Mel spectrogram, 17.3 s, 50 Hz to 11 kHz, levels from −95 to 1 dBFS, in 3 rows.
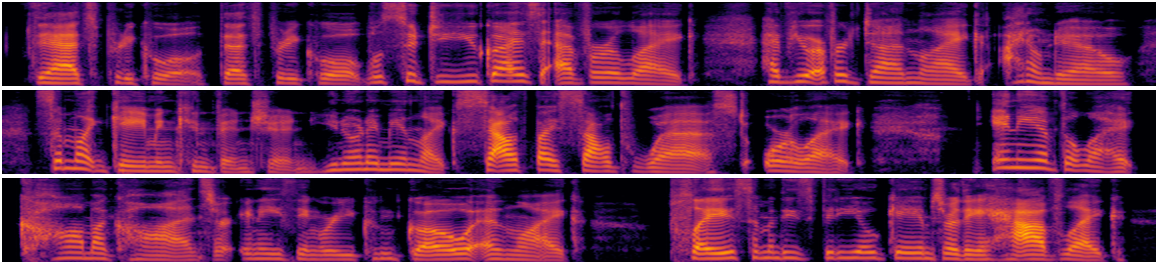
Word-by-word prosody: That's 175 -3 +6
pretty 175 -4 -9
cool, 280 +9 -8
that's 165 -2 -1
pretty 175 -3 -6
cool. 160 -3 -5
Well, 210 +2 -7
so, 265 +6 -2
do 230 -2 -5
you 230 +2 -7
guys 250 -2 +2
ever, 190 +1 0
like 160 -5 -4 0.3
have 220 -2 -3
you 235 - +1
ever 250 - +2
done, 190 -2 -4
like, 155 -5 -3
I - - -3
don't 220 -6 -6
know, 145 -3 -4 0.3
some, 285 0 -3
like, 270 -9 -1
gaming 175 -3 +1
convention, 145 -5 -6
you 215 +5 -9
know 235 - -3
what 245 - -3
I - - -1
mean? 230 -3 -6
Like, 170 - -5
SXSW 175 - +2
or, - - -1
like, 480 0 -3 0.6
any 310 0 +2
of 280 - -4
the, 230 - -4
like, 170 -5 -6 0.2
Comic 205 -2 -3
Cons, 155 -2 -3
or 155 - -6
anything 185 -2 -7
where 165 0 -5
you 165 -1 -9
can 195 +1 -12
go, 170 +3 +4
and, 180 -1 -2
like, 150 -4 -3 0.4
play 195 +2 +6
some 230 0 -7
of 225 - -7
these 220 -4 -8
video 220 0 -5
games, 205 -1 -2
or 190 - +4
they 175 -1 +4
have, 170 +1 +9
like, 150 -3 0
185 Hz, 200 wpm, -27 LUFS, 165-220 Hz, 0.6 s, have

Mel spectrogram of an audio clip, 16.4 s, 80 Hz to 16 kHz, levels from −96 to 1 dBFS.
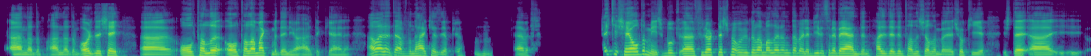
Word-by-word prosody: Anladım, 105 -3 0
anladım. 105 0 -4
Orada 135 +2 +3
şey, 135 -1 +2 0.3
eee, 110 0 +3
oltalı 130 +5 +3
oltalamak 140 +5 +3
mı 105 -2 -6
deniyor 95 -2 -3
artık - - -8
yani. 90 -1 -6 0.3
Ama 200 0 +4
zaten 155 -8 -1
bunu 135 +1 -3
herkes 145 -5 0
yapıyor. 110 +7 -9 0.2
Hı - - -14
hı, 115 +1 -12 0.3
eve 120 0 -3 1.1
Peki 215 0 -4
şey 190 -1 +4
oldu 200 +3 +4
mu 165 - -2
hiç? 125 +1 -3
Bu 155 +2 -3
f - - -9
eee, 140 0 +4
flörtleşme 175 +4 -1
uygulamalarında, 160 -1 -1
böyle, 130 -2 -3
birisini 150 +1 -3
beğendin, 130 -3 +4
"hadi" 140 -1 0
dedin, 135 0 -1
"tanışalım", 130 -2 -3
böyle, 100 -1 -4
çok 120 +3 -6
iyi. 105 +1 -5 0.2
İşte, 120 +3 +1
eee, 115 0 +2
iii, 305 +1 -13
130 Hz, 150 wpm, -21 LUFS, 115-155 Hz, 1.1 s, Ama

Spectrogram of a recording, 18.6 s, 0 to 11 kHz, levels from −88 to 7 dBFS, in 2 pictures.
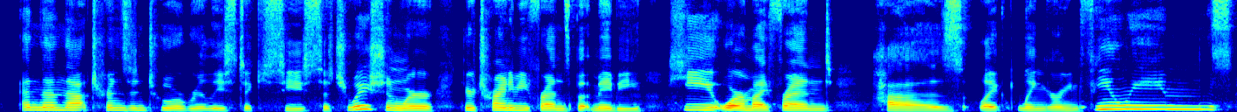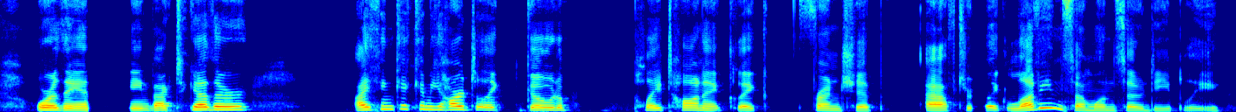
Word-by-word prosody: and 250 0 -1
then 245 0 0
that 230 0 +1
turns 230 -2 -5
into 215 0 -5
a 200 -1 -1
really 195 +1 -4
sticky 195 0 -9
situation, 265 - 0
where 205 -3 +2 0.2
you're 225 -1 +1
trying 225 0 +2
to 225 - +1
be - - -3
friends, 200 -1 0
but 205 -1 0
maybe 185 -1 -3 0.2
he 260 -2 -3
or 225 -1 +8
my 195 -2 +4
friend 200 -1 0 0.4
has, 180 -2 0
like, 185 -1 +2
lingering 180 -2 -5
feelings 325 0 +1 0.3
or 225 -1 +7
they 210 -2 +1
end 200 - 0
up 195 - -5 0.3
getting 205 0 -3
back 215 0 +1
together. 280 +1 +7 0.8
I 240 +2 +6
think 315 +4 -4
it 345 - -5
can 325 - -3
be 295 - -2
hard 295 +2 +5
to, 275 - -3
like, 245 -1 -2 0.2
go 235 +1 +1
to 230 -1 -3 0.5
platonic, 220 -2 -4
like, 195 - -3 0.3
friendship 195 -4 -5 0.3
after, 195 +2 +1
like, 200 0 0
loving 385 - +4
someone 190 -4 -5
so 185 +1 -6
deeply. 185 0 -16
215 Hz, 165 wpm, -25 LUFS, 195-250 Hz, 0.8 s, or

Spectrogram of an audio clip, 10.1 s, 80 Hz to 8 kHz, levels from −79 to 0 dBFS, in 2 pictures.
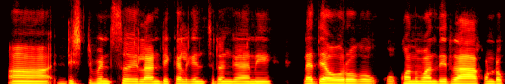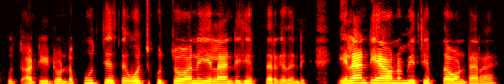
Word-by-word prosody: అహ్, 180 -1 +2 0.2
డిస్టర్బెన్స్ 195 -2 -5 0.2
ఇలాంటివి 180 0 0
కలిగించడం 175 0 -3
గాని, 170 0 -1 0.4
లెతే 180 +1 0
ఎవరోగొ 175 +1 +1 0.4
కొంతమంది 180 -1 +1
రాకుండా 170 +1 +3
కూర్చ్ 180 -4 -13
అటు 180 +2 -4
ఇటు 180 0 -5
ఉంటా 175 0 -4
పూజ 230 -1 -1
చేస్తే 220 0 0
వచ్చి 200 -3 0
కూర్చో 205 -1 -2
అని 205 +1 0
ఇలాంటివి 190 +1 +1
చెప్తారు 185 -1 -2
కదండీ. 155 -2 -5 0.4
ఇలాంటివి 235 +2 +7
ఏమన్నా 220 0 +4
మీరు 215 -3 0
చెప్తా 205 +2 -2
ఉంటారా? 175 0 -4
180 Hz, 155 wpm, -20 LUFS, 175-195 Hz, 0.4 s, ఇలాంటివి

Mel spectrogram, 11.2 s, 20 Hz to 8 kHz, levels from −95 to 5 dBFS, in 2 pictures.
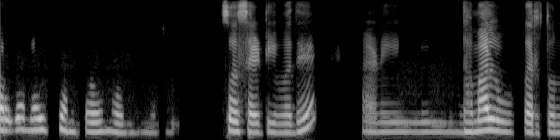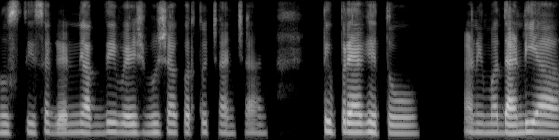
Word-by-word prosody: Organise 235 +1 +4
करतो 205 -4 0
हो 195 - -3 1.0
सोसायटीमध्ये 200 +1 +1 0.6
आणि 205 +1 -8 0.7
धमाल 225 +3 +5 0.3
करतो 185 -1 -2
नुसती. 185 +1 0
सगळ्यांनी 190 0 -2
अगदी 180 +2 0
वेशभूषा 185 +1 0
करतो 190 +1 -5
छान-छान. 180 0 -10 0.6
टिपऱ्या 195 -2 +6
घेतो 185 -2 0 0.7
आणि 190 - -4
मग 185 0 -4
दांडिया 190 +1 +6
195 Hz, 95 wpm, -26 LUFS, 185-205 Hz, 1.0 s, टिपऱ्या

